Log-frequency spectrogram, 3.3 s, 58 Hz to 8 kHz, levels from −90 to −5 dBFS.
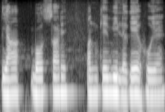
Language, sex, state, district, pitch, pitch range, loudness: Hindi, male, Rajasthan, Jaipur, 130 Hz, 125-135 Hz, -17 LUFS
